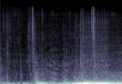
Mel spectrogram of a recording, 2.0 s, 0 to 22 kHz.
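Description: VW Passat B5's 1.8-litre four-cylinder petrol engine (ADR) being started with the key: the starter cranks for under a second, the engine catches about a second and a half in with a short rev flare, the loudest moment, and settles into a steady idle. It starts quickly and easily, heard from inside the cabin.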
